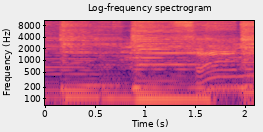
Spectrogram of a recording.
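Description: Music: the instrumental opening of a hard rock song, a guitar playing a melody with pitch slides over sustained bass notes, with no vocals yet.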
